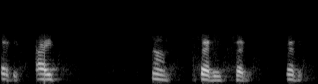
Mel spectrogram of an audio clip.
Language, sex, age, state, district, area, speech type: Kannada, female, 30-45, Karnataka, Uttara Kannada, rural, conversation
